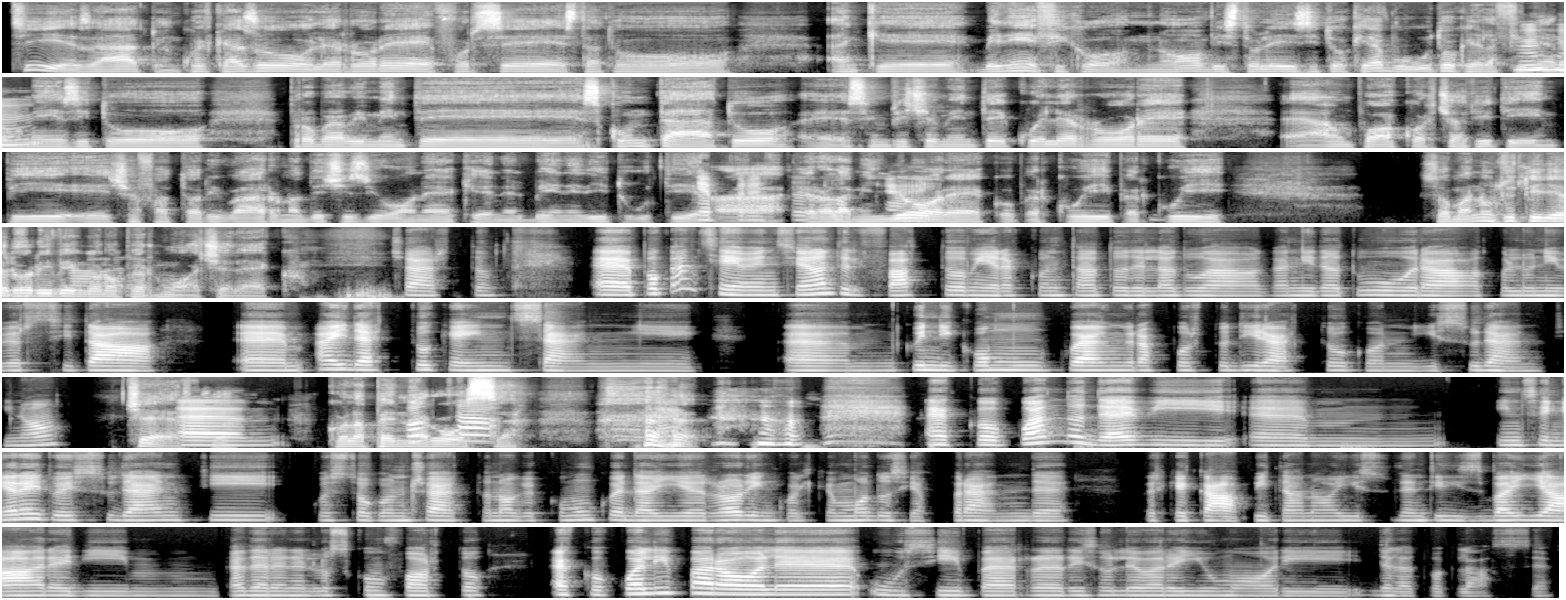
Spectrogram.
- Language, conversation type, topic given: Italian, podcast, Che ruolo hanno gli errori nel tuo apprendimento?
- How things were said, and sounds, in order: other background noise; laughing while speaking: "ecco"; chuckle; tapping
